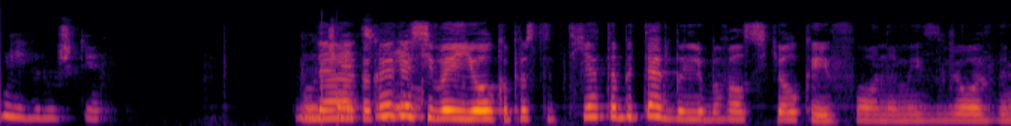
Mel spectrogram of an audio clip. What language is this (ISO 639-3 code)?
rus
